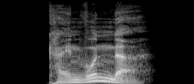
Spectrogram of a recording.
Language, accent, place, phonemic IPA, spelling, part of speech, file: German, Germany, Berlin, /kaɪ̯n ˈvʊndɐ/, kein Wunder, adverb, De-kein Wunder.ogg
- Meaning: no wonder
